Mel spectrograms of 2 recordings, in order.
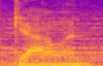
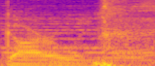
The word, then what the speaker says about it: Gawain: Some people say Gawain. – Gawain. – This movie does something really funny where it kind of plays with that name a lot. Everyone's pronouncing it differently, which is sort of funny because of that. – I love the way the king pronounced it. He calls him Garwin.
